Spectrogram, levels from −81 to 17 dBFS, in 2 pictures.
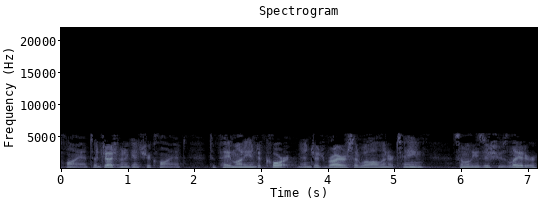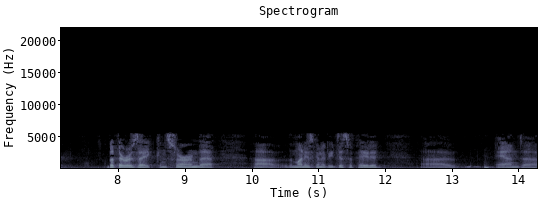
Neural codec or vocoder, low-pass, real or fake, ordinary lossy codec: none; 5.4 kHz; real; AAC, 32 kbps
